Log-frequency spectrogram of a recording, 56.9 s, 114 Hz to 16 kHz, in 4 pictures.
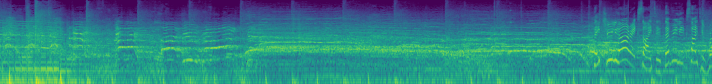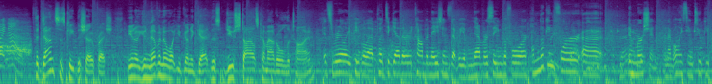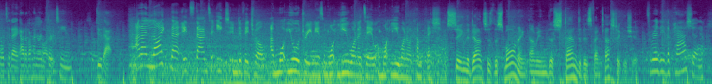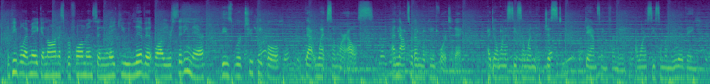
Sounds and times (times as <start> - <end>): Music: 0.0 - 56.9.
